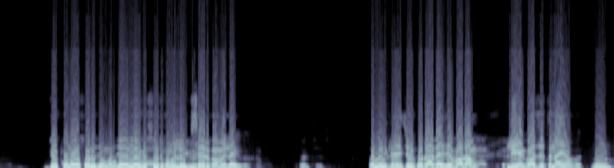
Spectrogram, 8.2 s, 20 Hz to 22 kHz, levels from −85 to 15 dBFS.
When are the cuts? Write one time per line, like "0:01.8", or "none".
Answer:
0:05.2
